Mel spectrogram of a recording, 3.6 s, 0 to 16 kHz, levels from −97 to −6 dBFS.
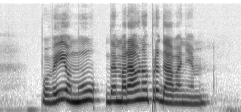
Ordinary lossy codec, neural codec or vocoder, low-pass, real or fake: none; autoencoder, 48 kHz, 128 numbers a frame, DAC-VAE, trained on Japanese speech; 14.4 kHz; fake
